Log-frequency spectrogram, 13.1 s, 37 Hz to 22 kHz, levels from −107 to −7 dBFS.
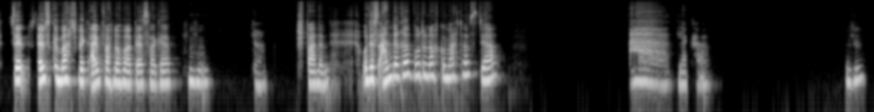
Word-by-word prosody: Selbst 230 Hz, 0 st, +4 dB
selbstgemacht 235 Hz, +1 st, +6 dB
schmeckt 215 Hz, -3 st, 0 dB
einfach 205 Hz, +3 st, +3 dB
noch 200 Hz, -1 st, 0 dB
mal 195 Hz, -2 st, 0 dB
besser, 190 Hz, 0 st, -4 dB
gell? 195 Hz, +1 st, -6 dB, 0.2 s
Mhm, 205 Hz, -1 st, -8 dB, 0.6 s
ja, 175 Hz, -2 st, -16 dB, 0.5 s
spannend. 190 Hz, 0 st, -4 dB, 0.5 s
Und 225 Hz, +3 st, +3 dB
das 240 Hz, -, +4 dB
andere, 285 Hz, +7 st, +2 dB
wo 300 Hz, +2 st, -3 dB
du 300 Hz, -, -4 dB
noch 290 Hz, -1 st, -4 dB
gemacht 265 Hz, +2 st, -4 dB
hast, 315 Hz, +1 st, -7 dB
ja? 240 Hz, +5 st, -3 dB, 1.9 s
Ah, 195 Hz, -4 st, -9 dB
lecker. 180 Hz, -1 st, -17 dB, 2.0 s
Mhm. 225 Hz, +5 st, -11 dB
215 Hz, 105 wpm, -24 LUFS, 195-255 Hz, 2.0 s, selbstgemacht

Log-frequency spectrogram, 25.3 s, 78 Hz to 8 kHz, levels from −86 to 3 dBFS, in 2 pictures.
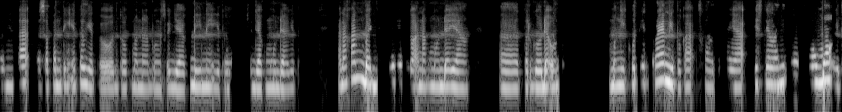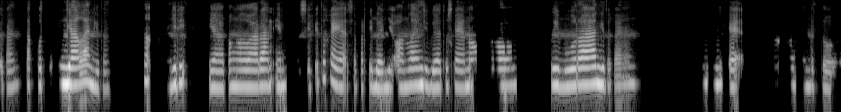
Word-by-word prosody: Ternyata 230 Hz, +2 st, -5 dB, 0.3 s
sepenting 230 Hz, +1 st, -4 dB
itu 235 Hz, +2 st, -7 dB
gitu 215 Hz, -, -9 dB, 0.2 s
untuk 210 Hz, -1 st, -8 dB
menabung 210 Hz, -1 st, -6 dB
sejak 210 Hz, -2 st, -2 dB
dini 220 Hz, -1 st, +2 dB
gitu, 205 Hz, 0 st, -10 dB, 0.3 s
sejak 210 Hz, -1 st, 0 dB
muda 210 Hz, -1 st, -1 dB
gitu 210 Hz, -, -13 dB, 0.5 s
karena 245 Hz, -, -1 dB
kan 310 Hz, -, +3 dB, 0.2 s
banyak 240 Hz, -3 st, +5 dB, 0.2 s
juga -, -, -5 dB
tuh -, -, -4 dB
anak 220 Hz, 0 st, -3 dB
muda 225 Hz, 0 st, +2 dB
yang, 210 Hz, 0 st, -4 dB, 0.5 s
eee, 210 Hz, -1 st, -1 dB
tergoda 215 Hz, 0 st, +3 dB
untuk 230 Hz, +5 st, -6 dB, 0.7 s
mengikuti 235 Hz, +2 st, +1 dB
trend 280 Hz, +2 st, +6 dB
gitu, 230 Hz, -3 st, -5 dB
Kak, 225 Hz, 0 st, -6 dB
sekarang 220 Hz, -2 st, -10 dB, 0.2 s
kayak 220 Hz, -1 st, -3 dB, 0.2 s
istilahnya 245 Hz, 0 st, +2 dB
itu 310 Hz, +3 st, -19 dB, 0.2 s
FOMO 260 Hz, +2 st, +9 dB, 0.2 s
gitu -, -, -11 dB
kan 215 Hz, +1 st, -10 dB, 0.2 s
takut 235 Hz, -1 st, -9 dB
ketinggalan 255 Hz, -, +7 dB
gitu. 210 Hz, -1 st, -12 dB, 0.6 s
Heeh, 275 Hz, -, -4 dB, 0.3 s
jadi 250 Hz, +2 st, +1 dB, 0.4 s
ya 220 Hz, -, -1 dB, 0.2 s
pengeluaran 225 Hz, +1 st, -1 dB
impulsif 225 Hz, -1 st, -8 dB
itu -, -, -13 dB
kayak 235 Hz, -4 st, -2 dB
seperti 220 Hz, +1 st, -17 dB
belanja 215 Hz, +1 st, -2 dB
online 235 Hz, +2 st, -1 dB
juga 220 Hz, -1 st, -4 dB
terus 230 Hz, +1 st, -13 dB
kayak 215 Hz, -1 st, -5 dB
nongkrong 230 Hz, 0 st, -8 dB, 0.6 s
liburan 235 Hz, +2 st, +2 dB
gitu 245 Hz, -, -2 dB
kan. 120 Hz, -, -10 dB, 1.1 s
Mhm, 255 Hz, -1 st, -7 dB
kayak 225 Hz, -, -5 dB, 0.8 s
heeh, 235 Hz, -1 st, -15 dB
betul. 110 Hz, -, -12 dB
225 Hz, 140 wpm, -20 LUFS, 215-240 Hz, 1.1 s, FOMO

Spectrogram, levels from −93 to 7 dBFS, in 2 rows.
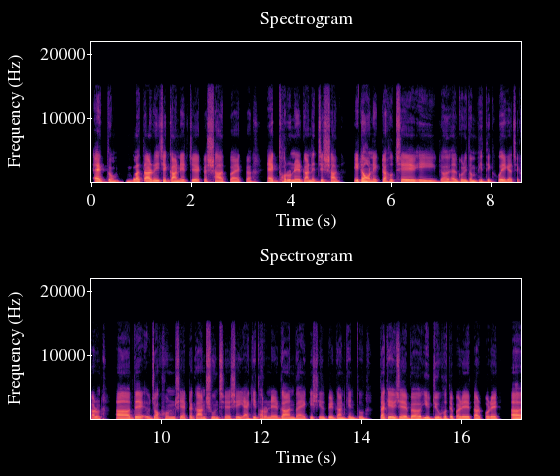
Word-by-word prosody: একদম। 120 Hz, -5 st, -1 dB, 0.4 s
বা 175 Hz, -, +4 dB
তার 175 Hz, 0 st, +6 dB
এই 175 Hz, -, +1 dB
যে 185 Hz, -, +4 dB
গানের 135 Hz, +4 st, +3 dB
যে 160 Hz, -, 0 dB
একটা 155 Hz, +1 st, -7 dB
স্বাদ 145 Hz, -5 st, +1 dB
বা 125 Hz, -, -1 dB
একটা 120 Hz, +2 st, -9 dB, 0.5 s
এক 145 Hz, -, +1 dB
ধরনের 150 Hz, +5 st, +2 dB
গানের 130 Hz, 0 st, +1 dB
যে 140 Hz, -, +1 dB
স্বাদ 110 Hz, -5 st, -1 dB, 0.4 s
এটা 210 Hz, +4 st, +6 dB
অনেকটা 165 Hz, 0 st, 0 dB
হচ্ছে 165 Hz, +1 st, -2 dB, 0.4 s
এই 140 Hz, -1 st, +1 dB, 0.3 s
হ 125 Hz, -, +1 dB
অ্যালগরিদম 125 Hz, -1 st, +1 dB
ভিত্তিক 130 Hz, 0 st, -1 dB
হয়ে 160 Hz, -3 st, +3 dB
গেছে। 115 Hz, +2 st, -4 dB
কারণ 155 Hz, +2 st, -1 dB, 0.4 s
আ -, -, +4 dB, 0.3 s
দে 150 Hz, -, +4 dB, 0.3 s
যখন 145 Hz, +3 st, -3 dB, 0.2 s
সে -, -, -6 dB
একটা 155 Hz, -, -5 dB
গান 150 Hz, +1 st, +2 dB
শুনছে 145 Hz, -3 st, -3 dB, 0.2 s
সেই 140 Hz, 0 st, -1 dB
একই 125 Hz, +4 st, -2 dB
ধরনের 135 Hz, 0 st, 0 dB
গান 130 Hz, 0 st, +3 dB
বা 125 Hz, -, 0 dB
একই 125 Hz, +4 st, -5 dB
শিল্পীর 130 Hz, 0 st, -1 dB
গান 125 Hz, 0 st, +3 dB
কিন্তু 125 Hz, 0 st, -1 dB, 0.4 s
তাকে 155 Hz, -1 st, +3 dB, 0.2 s
যে 140 Hz, -2 st, +3 dB
বা 135 Hz, -, +4 dB, 0.2 s
Youtube 130 Hz, -1 st, +1 dB
হতে 125 Hz, -1 st, +1 dB
পারে 120 Hz, -1 st, +3 dB, 0.2 s
তারপরে 115 Hz, 0 st, 0 dB, 0.4 s
আ -, -, +7 dB
135 Hz, 175 wpm, -23 LUFS, 125-150 Hz, 0.5 s, আ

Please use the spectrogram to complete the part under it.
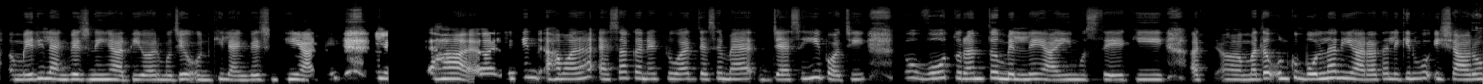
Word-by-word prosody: मेरी 230 Hz, +4 st, +2 dB
लैंग्वेज 235 Hz, -3 st, +1 dB
नहीं 230 Hz, 0 st, +3 dB
आती 220 Hz, +2 st, -3 dB
और 220 Hz, -, -3 dB
मुझे 225 Hz, +3 st, 0 dB
उनकी 220 Hz, -1 st, -4 dB
लैंग्वेज 215 Hz, 0 st, -1 dB
नहीं 240 Hz, +1 st, +1 dB
आती। 230 Hz, +7 st, 0 dB, 0.4 s
ले 275 Hz, -, +8 dB, 0.5 s
हाँ, 260 Hz, -1 st, +5 dB, 0.4 s
लेकिन 310 Hz, +4 st, -3 dB
हमारा 250 Hz, +2 st, 0 dB
ऐसा 245 Hz, +4 st, -2 dB
कनेक्ट 255 Hz, -2 st, -3 dB
हुआ 250 Hz, -1 st, -1 dB
जैसे 255 Hz, +1 st, -4 dB
मैं 245 Hz, +1 st, -1 dB, 0.2 s
जैसे 225 Hz, +2 st, -1 dB
ही 300 Hz, +4 st, +1 dB
पहुँची 235 Hz, 0 st, -4 dB, 0.4 s
तो 305 Hz, 0 st, -8 dB
वो 270 Hz, +5 st, -2 dB
तुरंत 265 Hz, -1 st, 0 dB
मिलने 240 Hz, -1 st, +2 dB
आई 215 Hz, +1 st, -1 dB
मुझसे 225 Hz, 0 st, -2 dB
कि 225 Hz, -1 st, -1 dB, 0.3 s
अच 230 Hz, -, -3 dB, 0.2 s
मतलब 230 Hz, +4 st, -1 dB
उनको 270 Hz, +3 st, -1 dB
बोलना 255 Hz, +4 st, +3 dB
नहीं 290 Hz, -2 st, +1 dB
आ 240 Hz, -2 st, +2 dB
रहा 225 Hz, 0 st, -1 dB
था 255 Hz, -, -4 dB
लेकिन 255 Hz, +1 st, -2 dB
वो 280 Hz, +2 st, -6 dB
इशारों 240 Hz, 0 st, -1 dB
240 Hz, 160 wpm, -22 LUFS, 225-260 Hz, 0.5 s, ले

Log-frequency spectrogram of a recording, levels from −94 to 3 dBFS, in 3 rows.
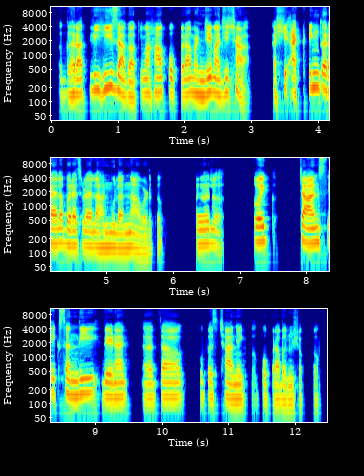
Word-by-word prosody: घरातली 150 Hz, +5 st, 0 dB
ही 210 Hz, +2 st, +6 dB
जागा 140 Hz, -8 st, +3 dB
किंवा 155 Hz, 0 st, -2 dB
हा 165 Hz, -1 st, +3 dB
कोपरा 150 Hz, -1 st, -1 dB
म्हणजे 155 Hz, 0 st, +2 dB
माझी 155 Hz, 0 st, +1 dB
शाळा, -, -, -1 dB, 0.4 s
अशी -, -, -1 dB
ॲक्टिंग 210 Hz, +1 st, +4 dB
करायला 165 Hz, -4 st, +3 dB
बऱ्याच 150 Hz, 0 st, 0 dB
वेळा 145 Hz, -1 st, 0 dB
लहान 135 Hz, -1 st, -2 dB
मुलांना 130 Hz, 0 st, -2 dB
आवडतं. 115 Hz, -1 st, -10 dB, 0.5 s
तर 155 Hz, 0 st, -2 dB, 0.6 s
तो 180 Hz, -, +5 dB
एक 180 Hz, 0 st, +4 dB, 0.4 s
चान्स, 165 Hz, 0 st, +7 dB
एक 170 Hz, -1 st, -7 dB
संधी 165 Hz, 0 st, 0 dB, 0.2 s
देण्याचा 140 Hz, -1 st, -2 dB
अ, -, -, -6 dB, 0.3 s
खूपच 145 Hz, -1 st, -11 dB
छान 135 Hz, -3 st, -1 dB
एक 130 Hz, 0 st, -6 dB, 0.2 s
कोपरा 130 Hz, -2 st, -7 dB
बनू 120 Hz, -1 st, -7 dB
शकतो. -, -, -19 dB
150 Hz, 150 wpm, -24 LUFS, 135-160 Hz, 0.6 s, चान्स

